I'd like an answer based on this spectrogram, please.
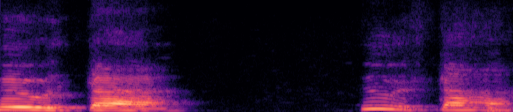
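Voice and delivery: slow, dim-witted put-on dumb voice. Mocking a reaction to someone laughing sinisterly, in a put-on dumb voice. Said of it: "That's why I put on the dumb voice".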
